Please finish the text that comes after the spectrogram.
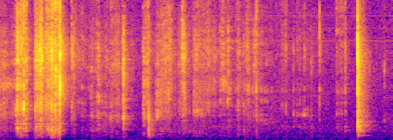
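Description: Scissors snip out a paper cutout for a Halloween mixed media sign, with a quick cluster of crisp close cuts at the start, a single snip midway and another sharp cut near the end.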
